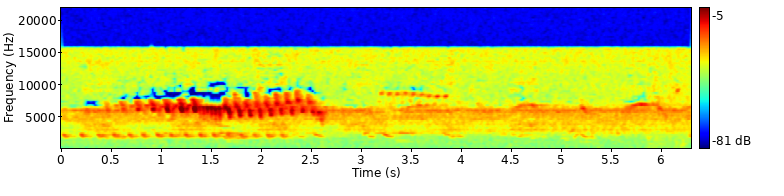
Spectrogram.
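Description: Faint birdsong over a steady outdoor hiss: a quick run of short repeated chirps with a higher trill above them for the first two and a half seconds, then a few scattered single calls.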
